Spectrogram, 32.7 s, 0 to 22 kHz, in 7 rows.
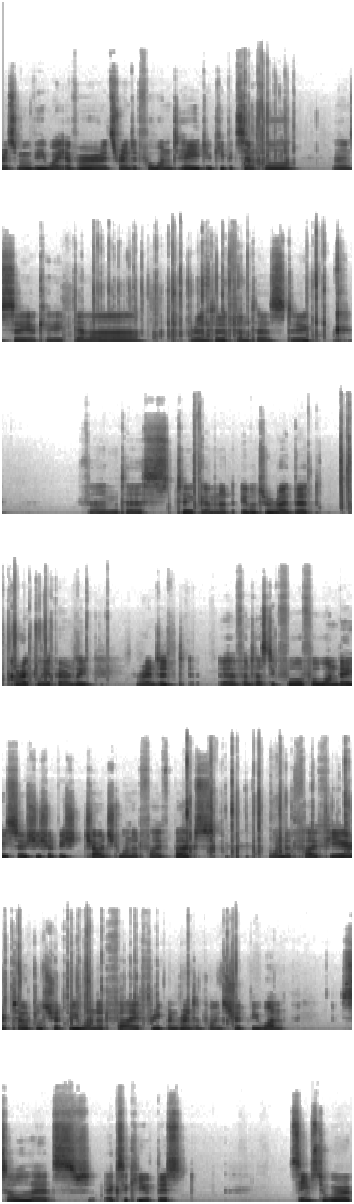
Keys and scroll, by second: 0.4 ctrl+space, 26.3 super+s.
